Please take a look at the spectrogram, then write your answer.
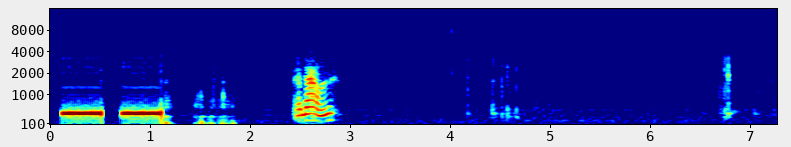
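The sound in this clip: A telephone call rings on the line with two short, steady ring pulses in quick succession, followed by brief bits of voice and a few scattered small noises.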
